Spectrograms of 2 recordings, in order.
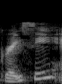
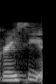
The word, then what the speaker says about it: Gracy: Yeah, it's Self-Care with Gracy, and Gracy is spelled Gracy.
